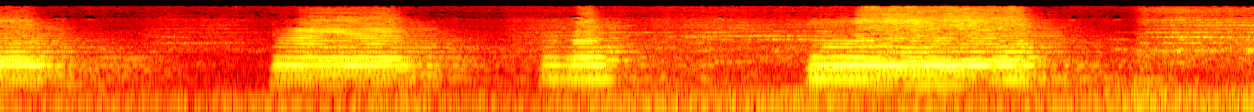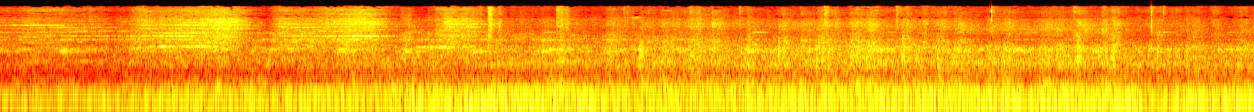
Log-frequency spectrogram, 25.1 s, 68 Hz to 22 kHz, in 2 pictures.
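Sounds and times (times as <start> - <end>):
diesel locomotive engines rumbling: 0.0 - 25.0
wheels squealing: 6.3 - 8.1, 11.3 - 25.0
train wheel clicks: 11.3 - 25.0.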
